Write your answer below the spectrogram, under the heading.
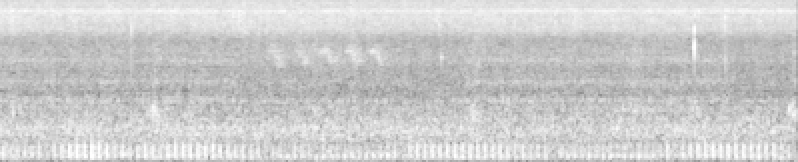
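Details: Ai, a once-stray pet cat, dozes affectionately in its owner's arms in a face-covering 'gomen-ne' sleeping pose; a soft, low, steadily pulsing purr-like rumble runs throughout, with faint high chirps in the background.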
